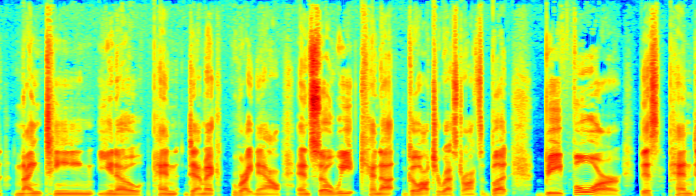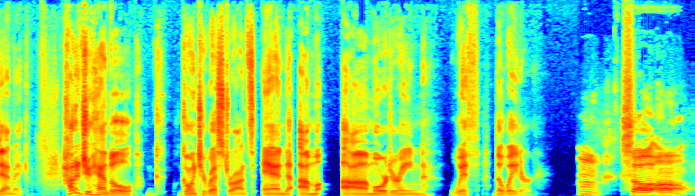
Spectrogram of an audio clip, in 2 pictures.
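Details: Stuttering in an adult man with blocks accompanied by eye closing and arm movements; he uses tapping to get out of blocks.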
